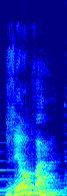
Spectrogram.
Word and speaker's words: Jeová: nome pessoal do Criador alguns tradutores modernos da Bíblia o escrevem yé ou Jé como sendo o mais aproximado da pronúncia correta entretanto Jeová é a forma popular de pronunciá-lo em português então a publicação ela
